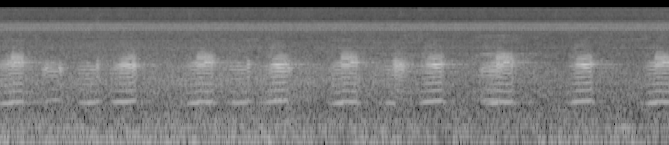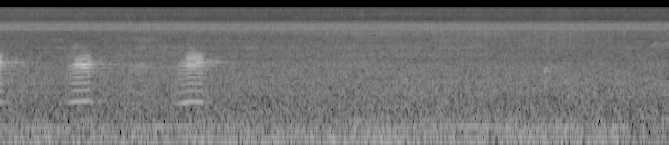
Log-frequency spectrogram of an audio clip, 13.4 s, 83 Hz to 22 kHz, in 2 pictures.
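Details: Boreal digging frog, a Class 2 protected species, at its habitat: a run of rapid, buzzy croaks about every half second for nine seconds, then stopping, leaving steady background hiss and faint low rumble.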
